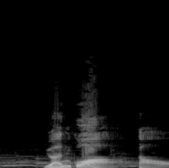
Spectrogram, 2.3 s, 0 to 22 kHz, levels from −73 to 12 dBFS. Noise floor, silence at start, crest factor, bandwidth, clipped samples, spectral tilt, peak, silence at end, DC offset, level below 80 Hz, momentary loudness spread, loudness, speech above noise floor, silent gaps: -36 dBFS; 0 s; 14 dB; 12.5 kHz; under 0.1%; -6 dB/octave; -2 dBFS; 0 s; under 0.1%; -46 dBFS; 24 LU; -16 LUFS; 21 dB; none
